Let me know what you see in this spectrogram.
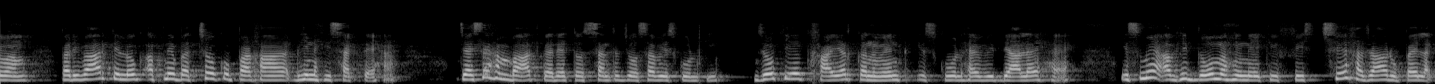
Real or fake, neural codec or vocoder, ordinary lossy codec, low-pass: fake; codec, 16 kHz in and 24 kHz out, 1 kbps, XY-Tokenizer; MP3, 32 kbps; 7.2 kHz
